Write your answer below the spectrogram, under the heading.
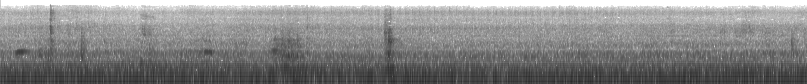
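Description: Backhoe loader's diesel engine running steadily while the backhoe arm digs soil, with a few short knocks, the loudest about four seconds in.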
